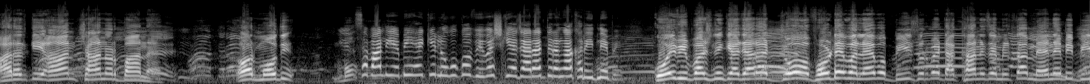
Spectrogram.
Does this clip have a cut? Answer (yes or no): no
